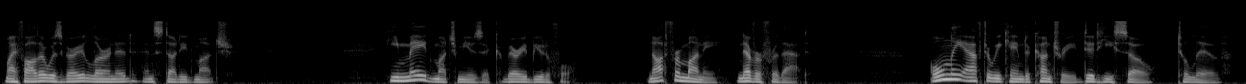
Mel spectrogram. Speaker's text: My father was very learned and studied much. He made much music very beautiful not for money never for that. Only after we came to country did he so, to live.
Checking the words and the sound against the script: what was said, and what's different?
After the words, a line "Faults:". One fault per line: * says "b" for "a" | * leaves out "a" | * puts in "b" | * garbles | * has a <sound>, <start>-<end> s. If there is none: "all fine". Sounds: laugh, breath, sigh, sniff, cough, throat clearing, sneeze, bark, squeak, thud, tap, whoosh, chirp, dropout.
My father was very learned and studied much. He made much music very beautiful not for money never for that. Only after we came to country did he so, to live.
Faults:
all fine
